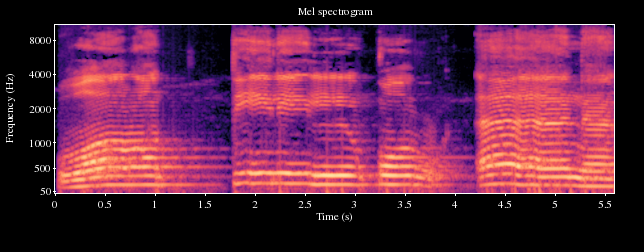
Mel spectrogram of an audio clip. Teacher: را کو آگے تا سے ملا دیں گے کیونکہ تا پر تشدید ہے، تشدید ہونے کی وجہ سے تھوڑا سا ٹھہراؤ رکھیں گے۔ اس لام کو دوسرے لام سے ملا دیں گے، لام لام زیر لل، قاف کو موٹا کر کے پڑھیں گے کیونکہ قاف موٹے حروف میں سے ہے اور قاف کو آگے را ساکن سے ملا دیں گے اور را کو بھی موٹا کر کے پڑھیں گے کیونکہ را سے پہلے قاف پر پیش ہے۔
